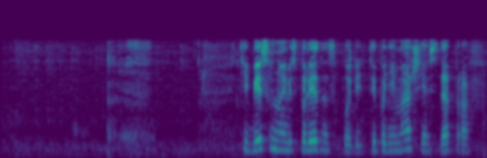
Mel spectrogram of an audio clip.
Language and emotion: Russian, neutral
